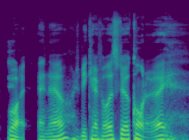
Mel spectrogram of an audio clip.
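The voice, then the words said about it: Poor British butler impression. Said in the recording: “That's my British butler impersonation. ... That's terrible.”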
